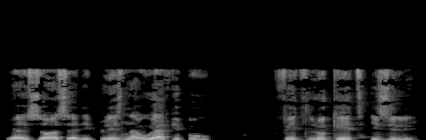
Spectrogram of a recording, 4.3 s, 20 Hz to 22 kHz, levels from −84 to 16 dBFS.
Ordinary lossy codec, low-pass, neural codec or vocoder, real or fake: MP3, 48 kbps; 14.4 kHz; vocoder, 44.1 kHz, 128 mel bands every 512 samples, BigVGAN v2; fake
